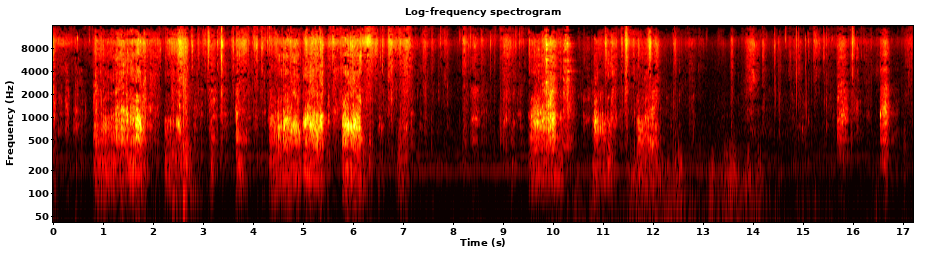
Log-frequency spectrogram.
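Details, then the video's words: Reaction noises of an Amstaff toward a Kuvasz puppy aged 15 weeks. Clusters of hoarse, groaning grumbles come early, then a mid-clip burst and scattered short grunts. Long quiet gaps separate them. "Strange Reaction😅😂 Noises Video Of Amstaff At Kuvasz Puppy 15weeks"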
